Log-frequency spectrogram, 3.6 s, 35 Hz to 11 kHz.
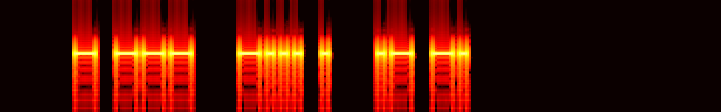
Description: Morse code, heard as a keyed tone, about 34 wpm, 700 Hz. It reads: TO BE AN
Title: Sets of 3 Words 35wpm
